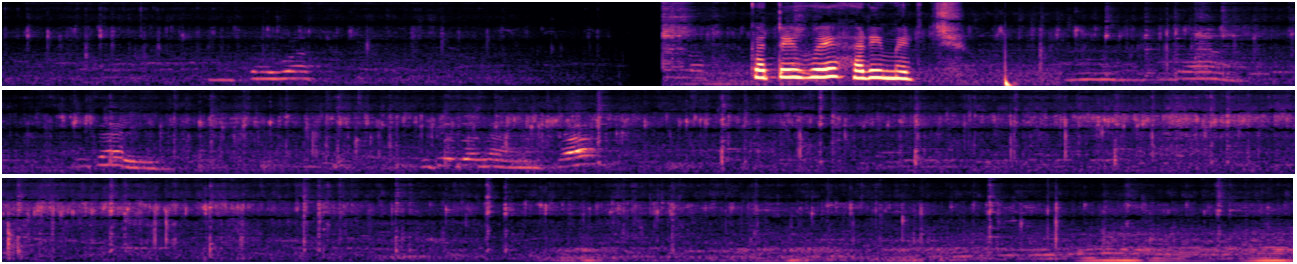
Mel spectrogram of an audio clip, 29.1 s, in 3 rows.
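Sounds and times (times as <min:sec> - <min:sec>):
garlic sizzling in hot oil: 0:00.0 - 0:29.0
metal spatula scraping a wok: 0:05.0 - 0:06.2, 0:18.0 - 0:29.0.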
